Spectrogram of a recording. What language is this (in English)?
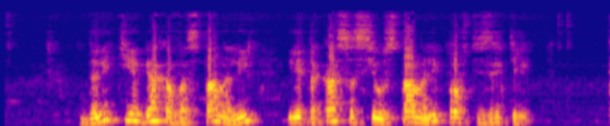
Bulgarian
